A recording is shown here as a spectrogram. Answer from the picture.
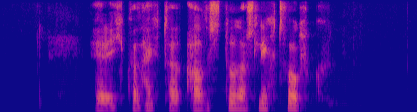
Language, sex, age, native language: Icelandic, male, 40-49, Icelandic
